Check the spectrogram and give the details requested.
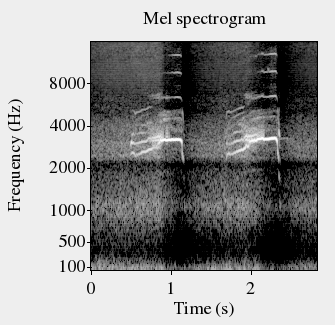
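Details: Bald eagles at the West End nest, filmed by a live nature cam on 17 September 2023 at 06:50: two high, thin whistled calls with piping overtones, each sliding briefly and ending abruptly, about a second apart, over low steady rumble.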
